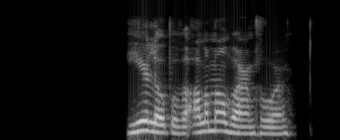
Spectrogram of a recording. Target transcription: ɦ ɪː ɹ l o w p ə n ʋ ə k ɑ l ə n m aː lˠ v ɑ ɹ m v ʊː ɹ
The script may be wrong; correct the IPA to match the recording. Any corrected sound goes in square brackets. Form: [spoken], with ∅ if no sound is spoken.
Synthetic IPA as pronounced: ɦ [iː] ɹ l o w p ə n ʋ ə [ʔ] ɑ l ə [∅] m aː lˠ [ʋ] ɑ ɹ m v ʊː ɹ

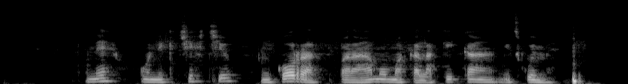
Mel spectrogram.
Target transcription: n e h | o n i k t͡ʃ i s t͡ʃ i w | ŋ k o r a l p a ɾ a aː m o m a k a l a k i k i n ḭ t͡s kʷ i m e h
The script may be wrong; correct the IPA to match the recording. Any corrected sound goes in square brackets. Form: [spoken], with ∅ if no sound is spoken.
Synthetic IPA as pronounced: n e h | o n i k t͡ʃ i [h] t͡ʃ i w | ŋ k o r a l p a ɾ a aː m o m a k a l a k i k [a] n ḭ t͡s kʷ i m e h

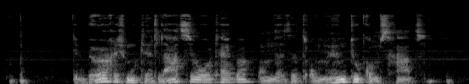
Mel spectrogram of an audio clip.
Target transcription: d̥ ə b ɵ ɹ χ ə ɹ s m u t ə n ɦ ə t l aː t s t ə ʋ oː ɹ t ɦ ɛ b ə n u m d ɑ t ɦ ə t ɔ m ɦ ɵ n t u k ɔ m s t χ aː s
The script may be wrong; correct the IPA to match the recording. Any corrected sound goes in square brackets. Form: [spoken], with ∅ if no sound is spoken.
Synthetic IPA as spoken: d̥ ə b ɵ ɹ χ ə ɹ s m u t ə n ɦ ə t l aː t s t ə ʋ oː ɹ t ɦ ɛ b ə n [ɔ] m d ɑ t ɦ ə t ɔ m ɦ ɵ n t u k ɔ m s t χ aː [t]

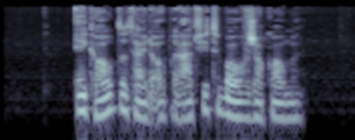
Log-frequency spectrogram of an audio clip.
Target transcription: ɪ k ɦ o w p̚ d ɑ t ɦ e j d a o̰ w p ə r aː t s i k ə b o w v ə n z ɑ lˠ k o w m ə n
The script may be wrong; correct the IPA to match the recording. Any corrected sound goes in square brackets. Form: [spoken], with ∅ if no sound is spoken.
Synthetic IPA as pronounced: ɪ k ɦ o w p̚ d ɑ t ɦ [ɛ] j d [ə] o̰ w p ə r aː t s i [t] ə b o w v ə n z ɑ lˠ k o w m ə n

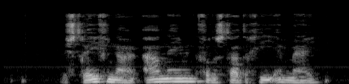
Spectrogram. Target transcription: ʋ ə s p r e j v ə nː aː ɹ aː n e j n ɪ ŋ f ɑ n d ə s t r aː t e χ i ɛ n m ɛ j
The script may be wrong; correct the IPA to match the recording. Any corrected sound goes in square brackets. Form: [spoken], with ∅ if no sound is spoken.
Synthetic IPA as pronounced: ʋ ə s [t] r e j v ə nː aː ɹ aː n e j [m] ɪ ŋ [v] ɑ n d ə s t r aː t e χ i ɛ n m ɛ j

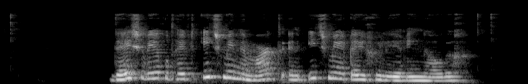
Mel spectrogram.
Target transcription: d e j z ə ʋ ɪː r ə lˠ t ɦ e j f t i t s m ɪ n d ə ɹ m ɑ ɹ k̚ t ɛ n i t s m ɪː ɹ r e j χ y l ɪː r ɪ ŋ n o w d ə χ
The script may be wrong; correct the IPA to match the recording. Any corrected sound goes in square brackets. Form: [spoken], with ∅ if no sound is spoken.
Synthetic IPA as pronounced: d e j z ə ʋ ɪː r ə lˠ t ɦ e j f t i t s m ɪ n d ə ɹ m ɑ ɹ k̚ t ɛ n i t s m ɪː ɹ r e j χ y l ɪː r ɪ ŋ n o w d ə χ

